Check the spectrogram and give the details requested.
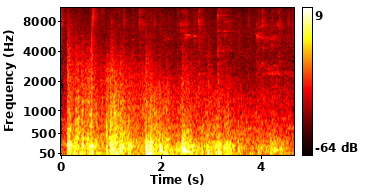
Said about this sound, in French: son de tonnerre résonne.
